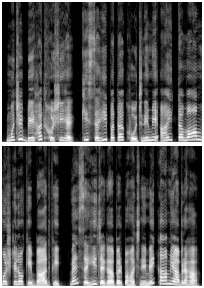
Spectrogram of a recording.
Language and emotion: Hindi, happy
